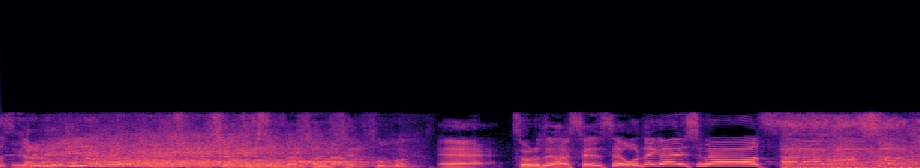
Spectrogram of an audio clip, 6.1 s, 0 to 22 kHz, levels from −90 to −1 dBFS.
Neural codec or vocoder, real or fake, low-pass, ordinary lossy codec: vocoder, 44.1 kHz, 128 mel bands, Pupu-Vocoder; fake; 7.2 kHz; none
